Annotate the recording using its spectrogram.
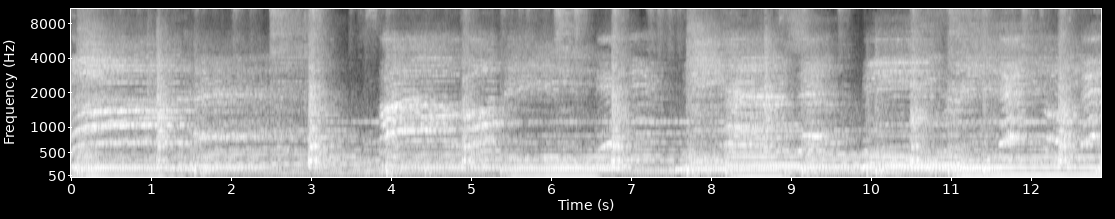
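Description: A woman singing a gospel song into a microphone, with other voices joining in, over instrumental backing with a steady bass line. The singing breaks off briefly about three seconds in, then picks up again.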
